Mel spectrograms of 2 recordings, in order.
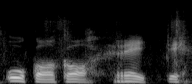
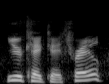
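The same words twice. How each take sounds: First: U K K Reitti with Finnish letter names oo, koo, koo and rolled Reitti; Finnish pronunciation. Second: U K K said as English letters you, kay, kay. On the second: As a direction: spell U K K the English way, then Trail. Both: Shown as a demonstration. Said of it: "or as it's known in Finnish".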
